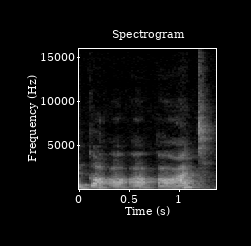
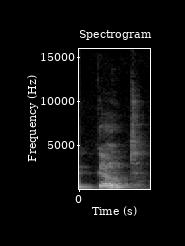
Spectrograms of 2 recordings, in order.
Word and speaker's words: goat: And then if you forget this rule when two vowels go walking, the first one does all the talking. Now, it doesn't happen all the time, but if you forget that, and you want to put a short O in there, you go ga-a-a-at. The goat had many jokes. And if you read the ga-a-at had many jokes, well, you know that sounds silly, right?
